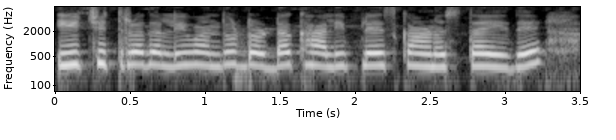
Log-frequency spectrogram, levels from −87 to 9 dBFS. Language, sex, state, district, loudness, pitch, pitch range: Kannada, female, Karnataka, Bidar, -12 LUFS, 300 Hz, 290-310 Hz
